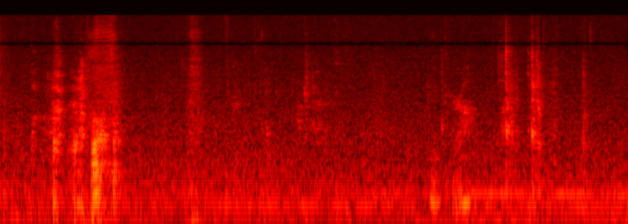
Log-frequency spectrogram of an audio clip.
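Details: Female Meagle puppy, a Miniature Pinscher and Beagle mix, indoors while doing tricks on command; one sharp, loud bark near the start, then a few softer short sounds, mixed with a person's spoken commands in a small room.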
